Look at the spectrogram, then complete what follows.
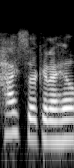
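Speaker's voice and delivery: put-on fancy voice. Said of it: "She had the fancy voice on".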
